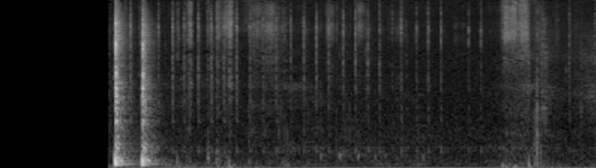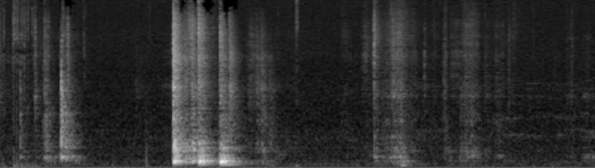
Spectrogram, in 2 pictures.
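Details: Scratching, tapping and handling noises fill a small indoor room, with no clear animal voice. Louder bursts of rustling come and go against a quiet background.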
